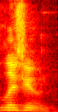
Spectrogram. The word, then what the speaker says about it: Lejeune: Well, his descendants say that his name was pronounced Lejeune, but guess what? There's no R. I am not freaking 70 years ago. It's Lejeune.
